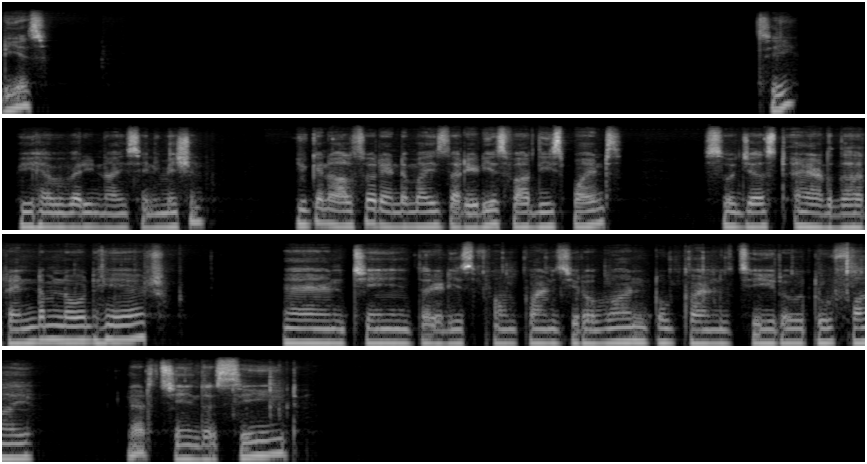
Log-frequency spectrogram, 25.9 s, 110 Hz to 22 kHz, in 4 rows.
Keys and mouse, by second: 0.4 space, 0.6 shift+Left, 5.7 space, 7.9 ctrl+space, 8.4 click, 11.0 middle click, 11.7-14.8 drag, 15.0 middle click, 16.0-19.3 drag, 20.3 click, 20.7 click, 21.3 shift+Right, 21.5 shift+Left, 22.3 ctrl+space, 24.0 shift+middle click, 25.6 space.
